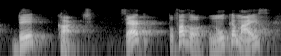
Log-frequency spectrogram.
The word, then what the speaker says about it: Descartes: E, enfim, Descartes. Então, essa palavra seria separada, né, Descartes. Aí junta tudo, aí você pronuncia ainda como se fosse separado. Descartes.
